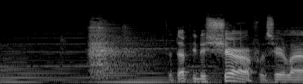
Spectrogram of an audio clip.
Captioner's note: sighing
